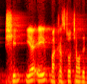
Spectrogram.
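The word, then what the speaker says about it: شين: আর শিন যখন উচ্চারণ করবো, শিনটা উচ্চারণের সময় আমাদের মুখ ভর্তি বাতাস থাকবে।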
